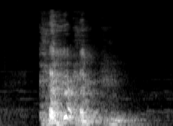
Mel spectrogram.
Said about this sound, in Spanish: Cogieron el baúl y tiraron hacia arriba abriéndolo. Una nube de polvo salió volando, provocando que cerraran los ojos, sin poder ver lo que había dentro, y que comenzaron a toser como locos.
